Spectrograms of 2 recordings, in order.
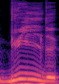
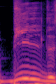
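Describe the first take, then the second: First: The word is pronounced with French-style sounds. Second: The word is pronounced with English-style sounds.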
